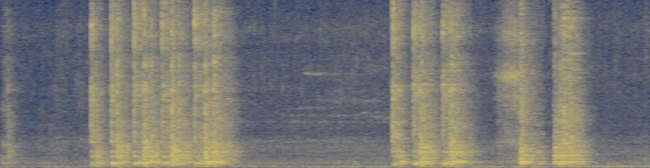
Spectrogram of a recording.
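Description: Mushrooms being stirred in a frying pan for pulao, a spoon scraping and clattering against the metal in two or three quick clusters of knocks, close and clear with quiet gaps between.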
